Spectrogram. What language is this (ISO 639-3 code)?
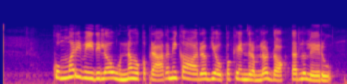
tel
